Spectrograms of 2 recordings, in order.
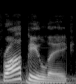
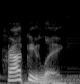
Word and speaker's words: Crappie Lake: the show that is pronounced crappie Lake and not crappy Lake and it's actually not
